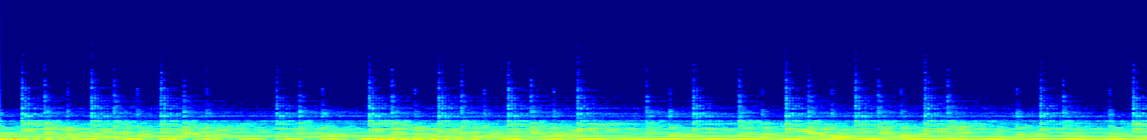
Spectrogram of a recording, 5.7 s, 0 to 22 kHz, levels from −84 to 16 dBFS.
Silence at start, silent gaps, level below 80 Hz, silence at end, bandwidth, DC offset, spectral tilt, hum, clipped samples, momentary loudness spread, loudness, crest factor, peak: 0 s; none; -62 dBFS; 0 s; 8.6 kHz; under 0.1%; -6 dB/octave; none; under 0.1%; 3 LU; -24 LUFS; 14 dB; -10 dBFS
